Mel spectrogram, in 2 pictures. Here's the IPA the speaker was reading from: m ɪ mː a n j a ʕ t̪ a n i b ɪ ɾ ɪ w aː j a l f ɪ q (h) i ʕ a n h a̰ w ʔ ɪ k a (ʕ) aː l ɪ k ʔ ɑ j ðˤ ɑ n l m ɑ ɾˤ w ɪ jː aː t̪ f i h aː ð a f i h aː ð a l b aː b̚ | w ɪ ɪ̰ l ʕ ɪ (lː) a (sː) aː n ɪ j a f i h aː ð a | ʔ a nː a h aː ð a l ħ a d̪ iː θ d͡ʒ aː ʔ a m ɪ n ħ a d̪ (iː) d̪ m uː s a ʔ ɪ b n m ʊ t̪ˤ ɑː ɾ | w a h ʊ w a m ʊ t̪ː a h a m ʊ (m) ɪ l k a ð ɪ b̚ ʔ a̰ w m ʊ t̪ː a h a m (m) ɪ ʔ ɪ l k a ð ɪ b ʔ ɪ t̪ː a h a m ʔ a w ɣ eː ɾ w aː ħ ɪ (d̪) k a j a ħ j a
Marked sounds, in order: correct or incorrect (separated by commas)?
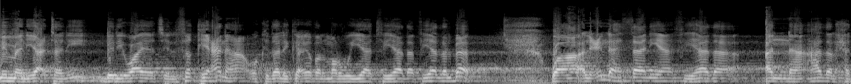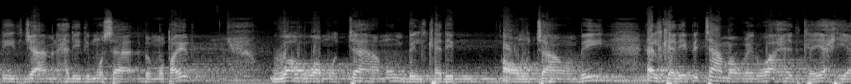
correct, incorrect, correct, incorrect, correct, incorrect, incorrect, correct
